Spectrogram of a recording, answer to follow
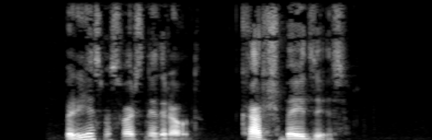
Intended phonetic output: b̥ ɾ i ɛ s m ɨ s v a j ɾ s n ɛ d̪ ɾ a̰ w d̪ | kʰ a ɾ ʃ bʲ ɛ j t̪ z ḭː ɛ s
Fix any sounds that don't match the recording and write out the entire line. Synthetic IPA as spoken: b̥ ɾ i ɛ s m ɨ s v a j ɾ s n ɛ d̪ ɾ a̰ w d̪ | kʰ a ɾ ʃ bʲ ɛ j d̪ z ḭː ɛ s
